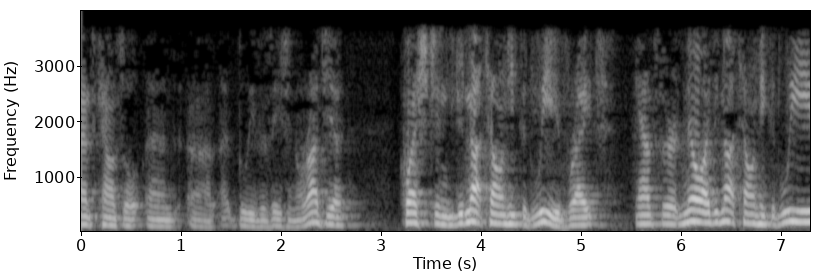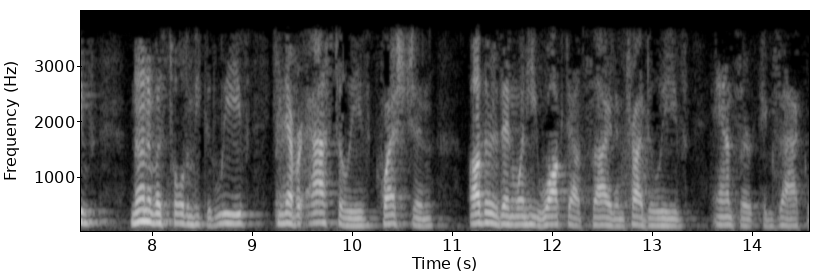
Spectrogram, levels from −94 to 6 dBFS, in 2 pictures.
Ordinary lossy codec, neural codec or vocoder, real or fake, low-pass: AAC, 24 kbps; none; real; 3.6 kHz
